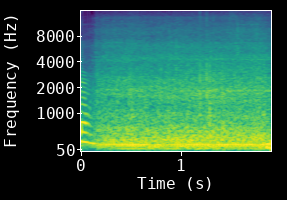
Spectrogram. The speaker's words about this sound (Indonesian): kan gue ngerekamnya sambil naik motor ya jadi ya lu maklum aja kalau misalnya kedengeran suara motor, suara jalanan, suara klakson, suara tadi motor berisik geber geber.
